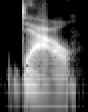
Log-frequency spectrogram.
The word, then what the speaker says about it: DAO: And super important, it's pronounced DAO, like cow.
